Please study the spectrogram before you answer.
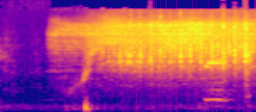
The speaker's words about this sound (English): Snakes. Why did it have to have snakes?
